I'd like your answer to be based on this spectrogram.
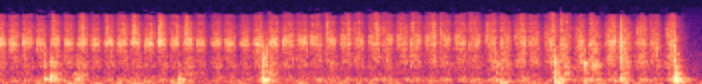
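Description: Fingertips rub back and forth over a partly scratched, black-coated scratch-art paper page in a book lying flat, brushing off flakes of the coating. A steady, bright, papery rubbing hiss pulses with rapid strokes, broken by a few louder, duller brushing thumps.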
